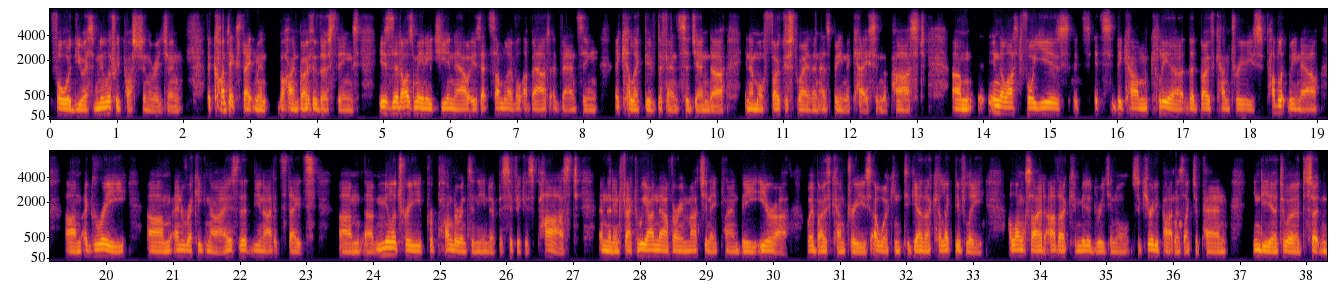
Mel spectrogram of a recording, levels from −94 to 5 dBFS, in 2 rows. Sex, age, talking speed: male, 40-59, 170 wpm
